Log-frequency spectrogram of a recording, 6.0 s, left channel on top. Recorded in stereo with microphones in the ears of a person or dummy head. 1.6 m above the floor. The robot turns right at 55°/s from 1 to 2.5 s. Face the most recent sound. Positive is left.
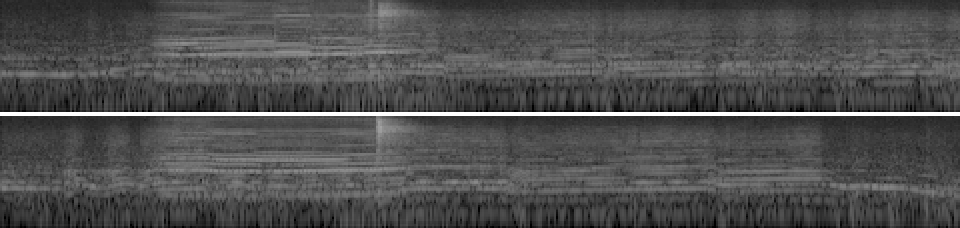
turn(degrees=-45)  # may be behind; listen again after turning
